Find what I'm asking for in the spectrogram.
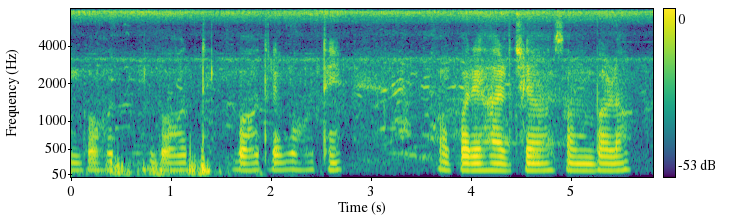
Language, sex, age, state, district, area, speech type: Odia, male, 18-30, Odisha, Nuapada, urban, spontaneous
